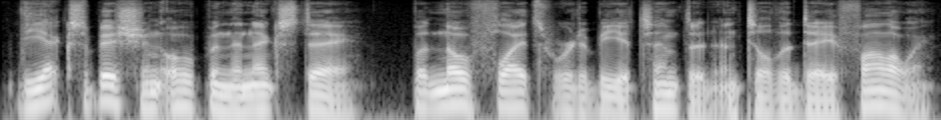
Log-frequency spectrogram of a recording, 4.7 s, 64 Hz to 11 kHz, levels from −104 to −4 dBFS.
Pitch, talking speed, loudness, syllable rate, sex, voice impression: 95 Hz, 215 wpm, -18 LUFS, 6.4 syllables/s, male, very masculine, adult-like, slightly middle-aged, very thick, tensed, powerful, slightly dark, hard, clear, very fluent, very cool, very intellectual, slightly refreshing, very sincere, very calm, mature, friendly, reassuring, slightly unique, elegant, slightly wild, sweet, kind, slightly modest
